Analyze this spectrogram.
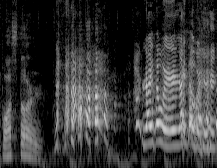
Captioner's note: laughter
